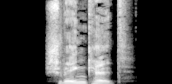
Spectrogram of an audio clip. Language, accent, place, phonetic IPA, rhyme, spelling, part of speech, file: German, Germany, Berlin, [ˈʃvɛŋkət], -ɛŋkət, schwenket, verb, De-schwenket.ogg
- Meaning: second-person plural subjunctive I of schwenken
